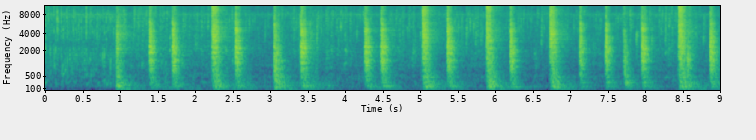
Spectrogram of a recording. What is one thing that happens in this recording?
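A hammer knocks repeatedly on wood.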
